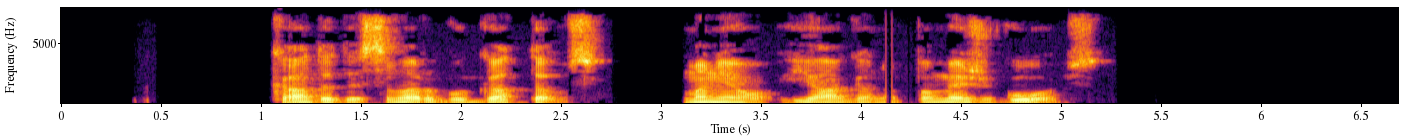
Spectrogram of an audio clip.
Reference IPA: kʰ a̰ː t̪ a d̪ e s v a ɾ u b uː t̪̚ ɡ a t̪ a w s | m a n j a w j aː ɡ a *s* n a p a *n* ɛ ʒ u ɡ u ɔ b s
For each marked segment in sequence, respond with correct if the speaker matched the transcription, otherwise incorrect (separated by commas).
incorrect, incorrect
